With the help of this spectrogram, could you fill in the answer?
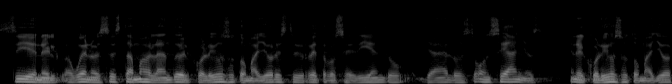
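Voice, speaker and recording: The voice has a dark, mellow tone and fairly even intonation, running on with hardly any pauses. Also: man, fairly low pitch for a man, moderate pace. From Colombia, Bucaramanga (Santander). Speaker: cultural manager. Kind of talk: interview.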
